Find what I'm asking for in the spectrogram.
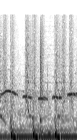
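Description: A bright, steady whistled melody plays over a thumping electronic beat, with heavy bass hits landing about every half second beneath the sustained whistle notes.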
